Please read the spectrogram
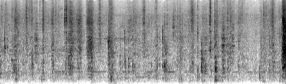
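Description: Footsteps scuffing and knocking irregularly on a rocky cave floor as people walk single file through a narrow passage.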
